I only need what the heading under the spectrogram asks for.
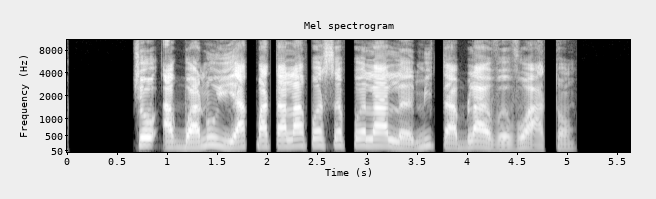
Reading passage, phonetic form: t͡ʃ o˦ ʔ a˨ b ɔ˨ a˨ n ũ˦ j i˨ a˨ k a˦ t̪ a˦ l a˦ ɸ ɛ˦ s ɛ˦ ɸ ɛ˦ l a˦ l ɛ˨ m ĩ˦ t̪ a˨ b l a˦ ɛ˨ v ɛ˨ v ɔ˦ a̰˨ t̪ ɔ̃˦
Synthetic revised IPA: t͡ʃ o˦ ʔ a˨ ɡ͡b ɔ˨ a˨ n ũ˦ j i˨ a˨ k͡p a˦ t̪ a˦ l a˦ ɸ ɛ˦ s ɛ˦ ɸ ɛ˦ l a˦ l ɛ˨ m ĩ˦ t̪ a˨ b l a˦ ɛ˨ v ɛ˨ v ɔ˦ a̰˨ t̪ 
